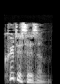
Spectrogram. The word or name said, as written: criticism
